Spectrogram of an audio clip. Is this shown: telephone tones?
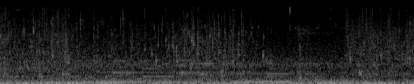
no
